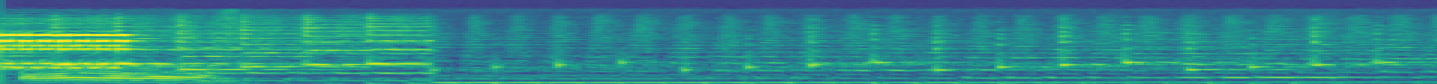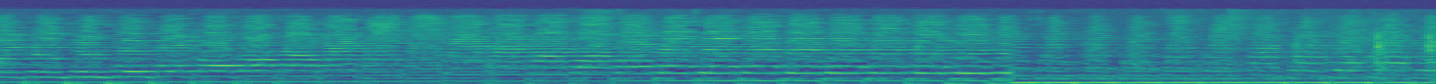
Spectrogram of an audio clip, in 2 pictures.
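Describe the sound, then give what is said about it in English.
A phone ringtone for an incoming call flagged as a spam risk plays a bright, looping electronic melody with steady rhythmic notes, fairly loud, continuing for several seconds with no one speaking over it. “It's a spam risk, random lady. Well, answer it because of the contest I've been entering.”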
